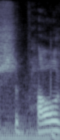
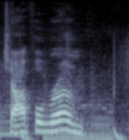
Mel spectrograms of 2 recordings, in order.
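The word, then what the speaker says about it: Chappell Roan: I just thought it was Chappelle because that's how it's spelled. Okay, Chapel Roan.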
